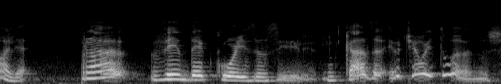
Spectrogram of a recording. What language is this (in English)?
Portuguese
